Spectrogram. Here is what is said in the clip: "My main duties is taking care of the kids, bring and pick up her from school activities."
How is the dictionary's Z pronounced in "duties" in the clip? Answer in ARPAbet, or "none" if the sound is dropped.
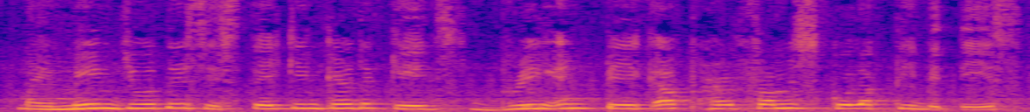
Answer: S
